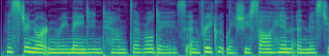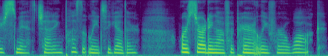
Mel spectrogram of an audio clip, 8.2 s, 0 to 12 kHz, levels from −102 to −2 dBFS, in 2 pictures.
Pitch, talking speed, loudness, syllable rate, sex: 210 Hz, 180 wpm, -19 LUFS, 5.4 syllables/s, female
